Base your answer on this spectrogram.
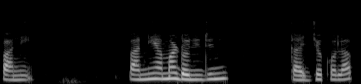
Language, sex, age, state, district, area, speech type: Assamese, female, 18-30, Assam, Charaideo, urban, spontaneous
